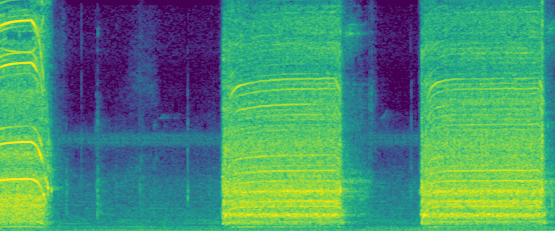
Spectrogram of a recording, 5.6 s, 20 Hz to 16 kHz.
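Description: A Ridgid 18V subcompact brushless 1/2-inch hammer drill/driver whirs in three loud, steady runs of one to two seconds each, separated by quiet pauses, close to the listener.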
